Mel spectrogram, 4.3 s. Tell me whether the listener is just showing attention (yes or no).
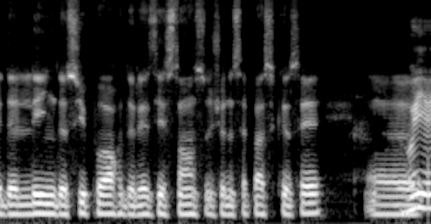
no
